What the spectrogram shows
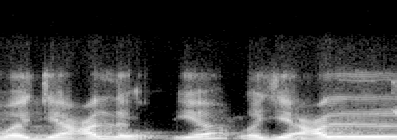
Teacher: Sisa lam sukunnya nanti dibersihkan, jangan tawallud ya.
